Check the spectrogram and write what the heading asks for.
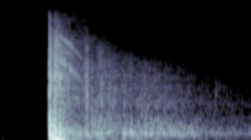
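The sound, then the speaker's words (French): A single loud gunshot at the end of a David Fincher film cracks out of silence, followed by a long, rumbling echo that slowly fades away over about a second and a half. “Fincher voulait terminer après le coup de feu. Blamo, noir.”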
